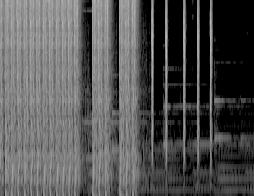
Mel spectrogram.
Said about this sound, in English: A man got out and kicked in the front door of the restaurant, opening fire on the interior.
